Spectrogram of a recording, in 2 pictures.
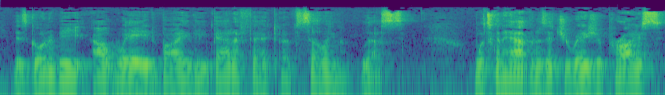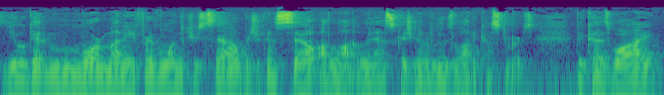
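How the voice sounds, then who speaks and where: Man, economics instructor, low voice, mellow tone, step-by-step explaining. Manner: explains step by step, often asks "right?". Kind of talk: recorded lecture.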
